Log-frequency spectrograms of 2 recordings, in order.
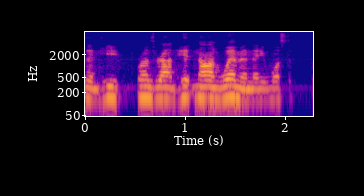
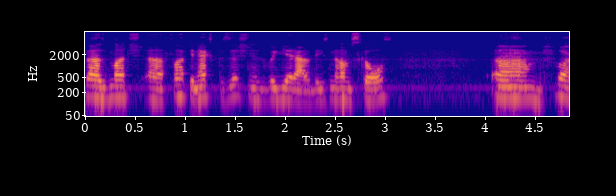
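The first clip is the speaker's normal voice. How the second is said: ordinary talk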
